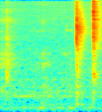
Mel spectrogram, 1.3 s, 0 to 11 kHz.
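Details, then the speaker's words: Fosi Audio TP02 subwoofer amplifier: two sharp crackling snaps as the power adapter plugs in, even with the amp switched off. It sparks at the connector, the adapter light flickers and clicks are heard in the woofer. The amp later stopped working. "this is what i'm saying look at this and listen you can actually hear the clicking sound you can see the light flickering and you can hear it in the woofer right here"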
